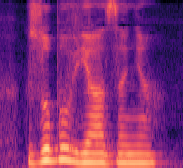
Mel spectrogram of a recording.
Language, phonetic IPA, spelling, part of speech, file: Ukrainian, [zɔbɔˈʋjazɐnʲːɐ], зобов'язання, noun, Uk-зобов'язання.ogg
- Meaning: 1. commitment, engagement, obligation 2. liability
